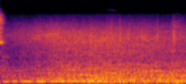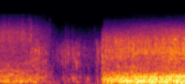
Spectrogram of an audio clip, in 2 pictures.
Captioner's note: vehicles rumbling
